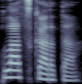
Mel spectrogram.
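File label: "плацкарта", Komi, female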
